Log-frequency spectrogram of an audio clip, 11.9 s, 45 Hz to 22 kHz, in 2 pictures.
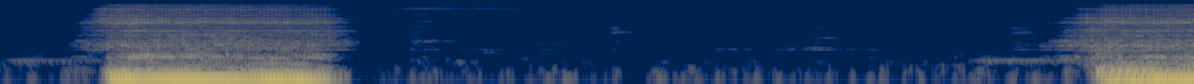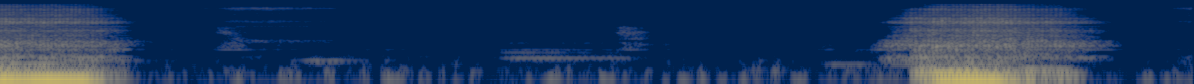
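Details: Light snoring ASMR, like a friend sleeping soundly beside you, made after a sleep apnea oral appliance user slept too quietly; deep rumbling snores on each breath, about 12 a minute, with quiet pauses: snoring.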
